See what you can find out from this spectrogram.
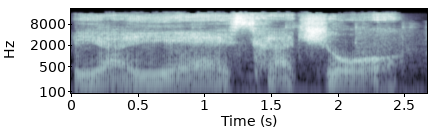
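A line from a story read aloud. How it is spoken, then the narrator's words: Low growl behind glass. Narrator (Russian): раздался низкий рычащий голос из-за стекла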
